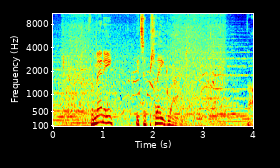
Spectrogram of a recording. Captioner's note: people chattering; person shouting; water splashing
